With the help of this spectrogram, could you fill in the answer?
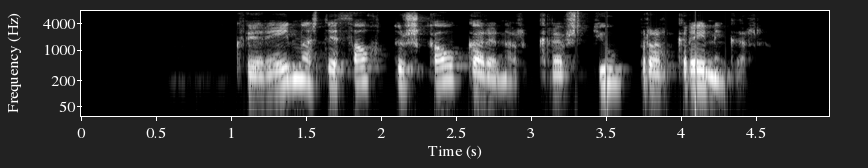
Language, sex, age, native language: Icelandic, male, 30-39, Icelandic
